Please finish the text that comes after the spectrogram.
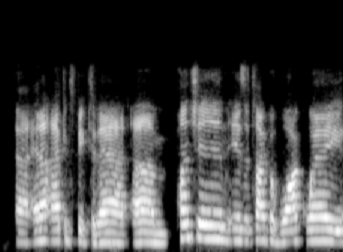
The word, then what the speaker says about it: puncheon: the walkway or puncheon, is that the way you pronounce that?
